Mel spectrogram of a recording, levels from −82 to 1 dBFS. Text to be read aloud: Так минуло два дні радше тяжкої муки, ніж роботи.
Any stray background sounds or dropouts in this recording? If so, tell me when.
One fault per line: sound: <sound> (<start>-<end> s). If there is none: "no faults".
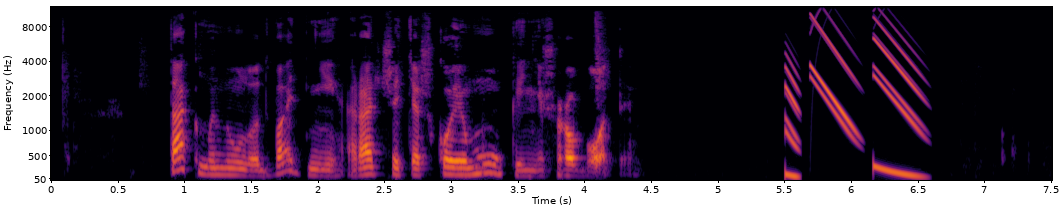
sound: chirp (5.5-6.6 s)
